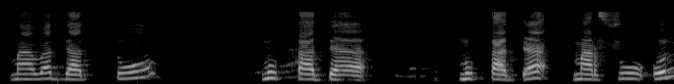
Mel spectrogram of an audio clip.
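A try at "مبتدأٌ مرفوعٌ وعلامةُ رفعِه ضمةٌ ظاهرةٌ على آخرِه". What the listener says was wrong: Mubtadaun. Mana unnya?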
